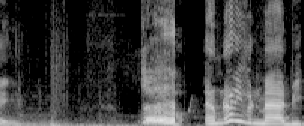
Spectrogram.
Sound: scream

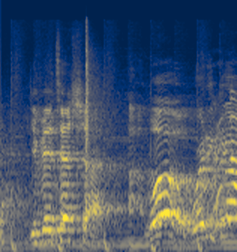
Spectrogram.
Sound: firing

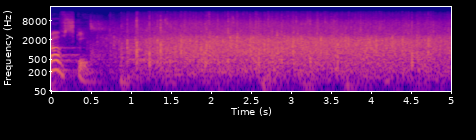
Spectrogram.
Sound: audience applauding

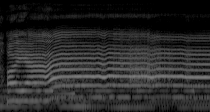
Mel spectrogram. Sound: melodic yelling

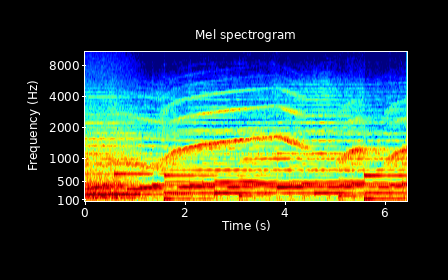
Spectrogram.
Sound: emergency vehicle siren ringing

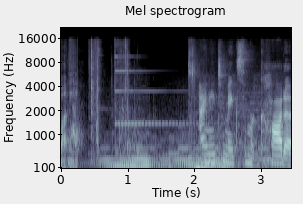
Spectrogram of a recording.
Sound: cash register dinging

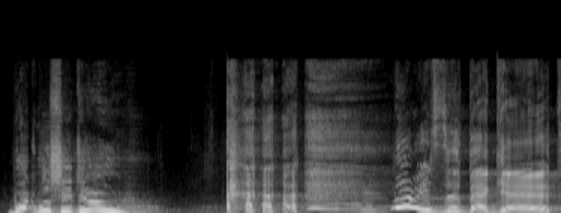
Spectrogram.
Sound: laughing

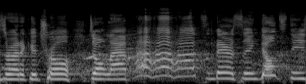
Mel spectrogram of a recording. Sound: fake laughs

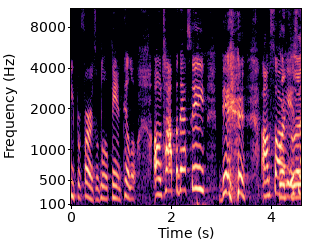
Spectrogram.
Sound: laughs

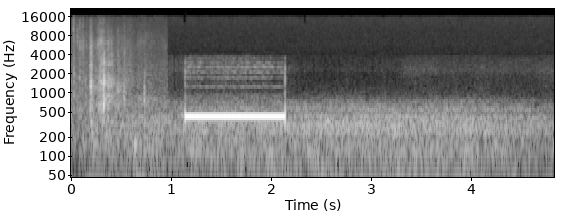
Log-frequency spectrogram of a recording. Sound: phone dialing

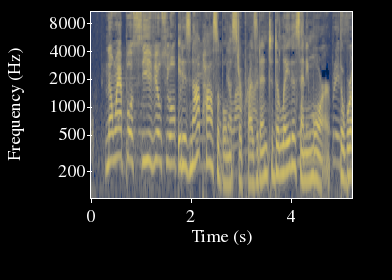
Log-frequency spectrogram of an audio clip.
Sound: through translator

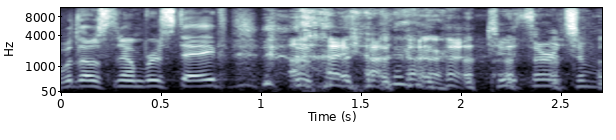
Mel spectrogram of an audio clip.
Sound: panelists laugh

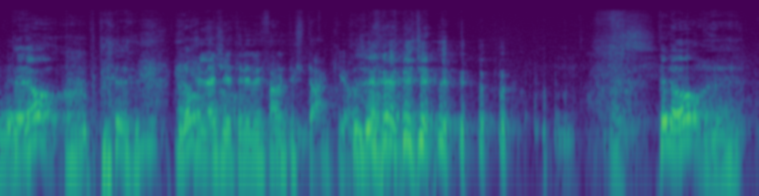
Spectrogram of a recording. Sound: laughts

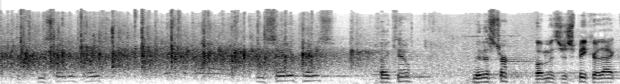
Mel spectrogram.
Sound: applause

